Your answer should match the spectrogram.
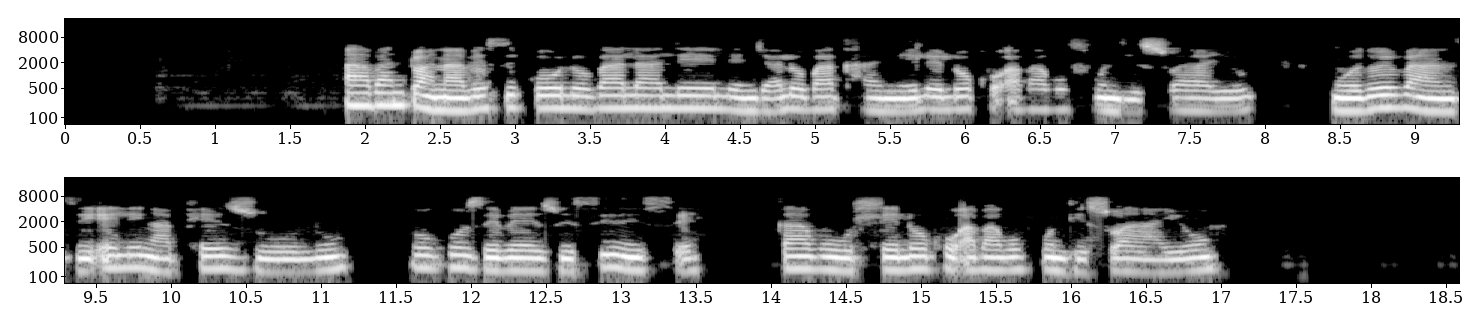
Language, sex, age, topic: North Ndebele, female, 36-49, education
